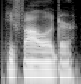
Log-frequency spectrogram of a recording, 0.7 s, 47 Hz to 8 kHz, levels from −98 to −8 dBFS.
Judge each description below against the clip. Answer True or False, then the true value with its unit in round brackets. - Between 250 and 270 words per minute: True (265 wpm)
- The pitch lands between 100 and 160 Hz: False (85 Hz)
